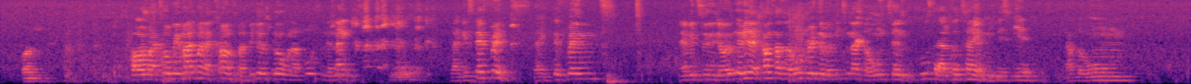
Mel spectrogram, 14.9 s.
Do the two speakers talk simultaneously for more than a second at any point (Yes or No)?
No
